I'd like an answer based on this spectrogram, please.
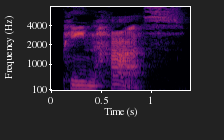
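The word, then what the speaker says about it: Phinehas: going to begin with his name the name Finney has is a borrowed name from the Egyptian language in Hebrew his name would have been pronounced pin Haas but his name is not Hebrew his name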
